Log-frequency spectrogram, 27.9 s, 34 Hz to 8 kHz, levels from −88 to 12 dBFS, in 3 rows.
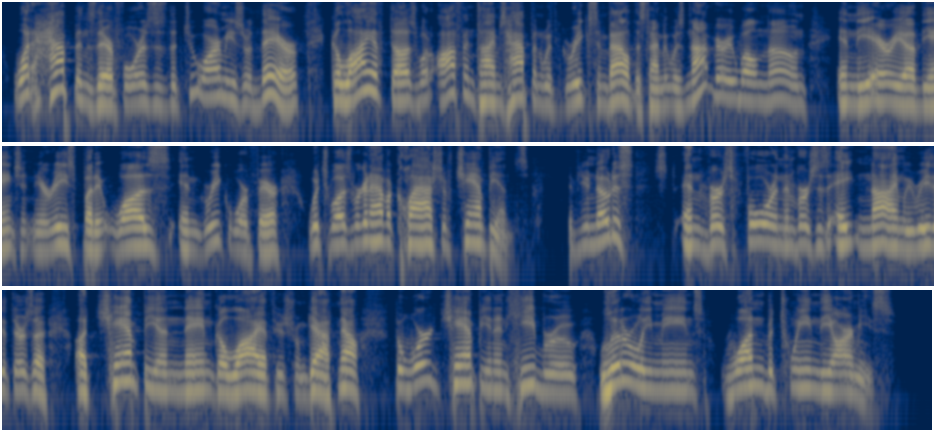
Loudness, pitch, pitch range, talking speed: -26 LUFS, 165 Hz, 150-180 Hz, 190 wpm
